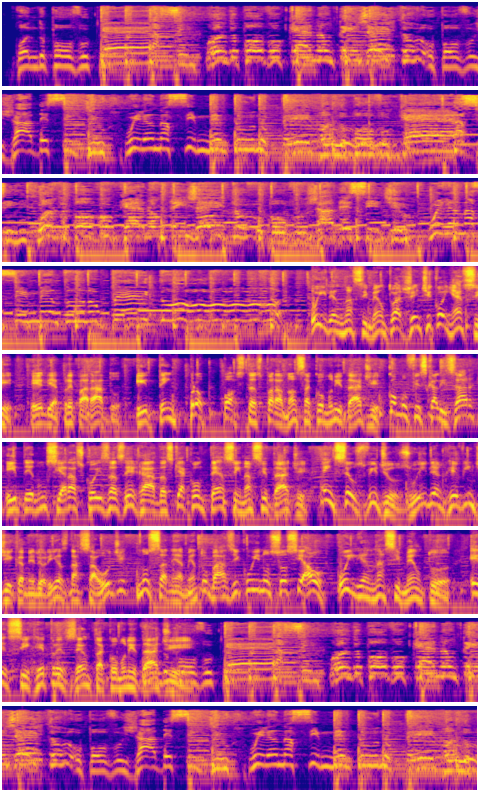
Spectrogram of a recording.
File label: Jingle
